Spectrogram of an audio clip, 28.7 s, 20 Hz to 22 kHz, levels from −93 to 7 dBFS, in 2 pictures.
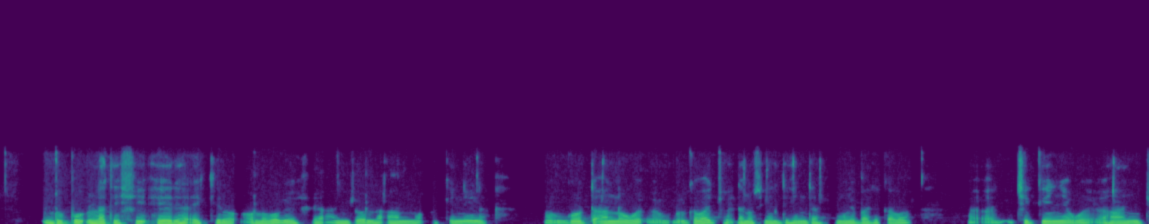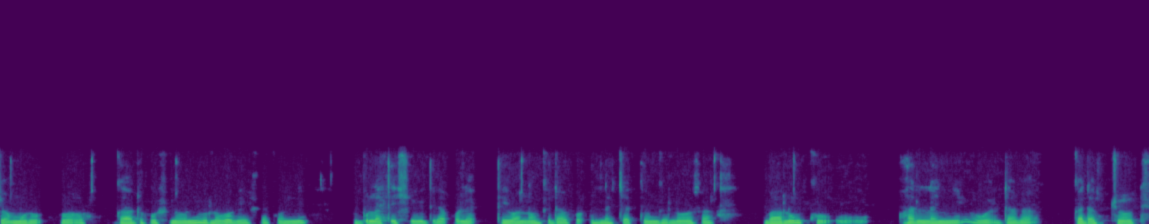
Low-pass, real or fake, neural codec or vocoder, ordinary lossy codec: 7.2 kHz; real; none; Opus, 24 kbps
